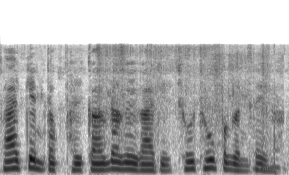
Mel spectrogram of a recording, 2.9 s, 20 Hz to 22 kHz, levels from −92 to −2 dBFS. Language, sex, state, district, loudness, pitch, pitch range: Wancho, female, Arunachal Pradesh, Longding, -19 LUFS, 150 Hz, 140-165 Hz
